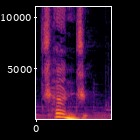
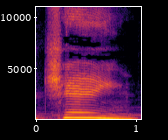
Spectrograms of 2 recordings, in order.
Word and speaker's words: chain: 那么我们在读这个单词的时候要特别注意，不要读作 change，不是陈，而是 chain，发 a 的音。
